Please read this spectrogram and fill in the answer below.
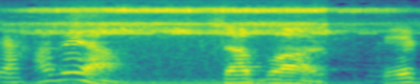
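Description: Crickets chirping in a steady high trill throughout, under a man's spoken dialogue in Malayalam.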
